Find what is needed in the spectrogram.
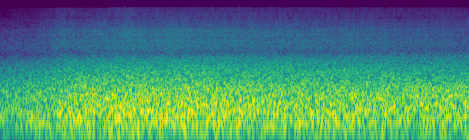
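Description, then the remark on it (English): A steady, full rush of ocean surf breaking on a beach, loud, with a constant roar of water and wind and no voices. “cue the waves”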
